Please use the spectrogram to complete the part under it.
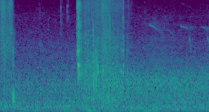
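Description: A rifle rattles as it is raised to aim.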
